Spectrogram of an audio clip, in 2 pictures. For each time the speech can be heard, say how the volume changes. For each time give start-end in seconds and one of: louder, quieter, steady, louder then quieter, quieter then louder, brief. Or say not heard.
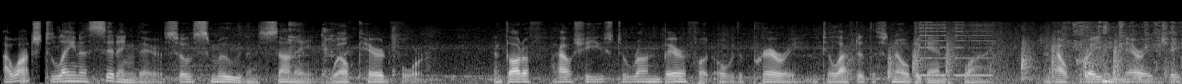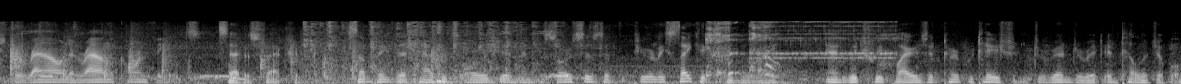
0.0-23.5 steady.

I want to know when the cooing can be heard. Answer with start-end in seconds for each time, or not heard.
10.6-17.8.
